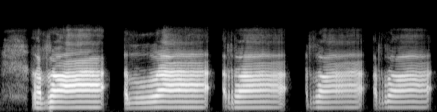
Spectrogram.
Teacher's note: جو را کو ادا کرتے وقت کنارہ زبان کا جو ہے اس میں کپکپی سی شروع ہوتی ہے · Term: حرف مقرر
